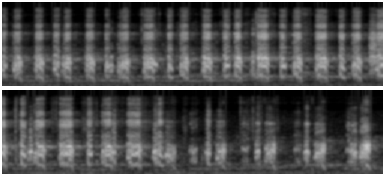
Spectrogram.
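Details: Chukar from Shurobod, a bird hatched last year, keeping up a steady stream of rapid, evenly paced clucking notes, slightly slowing and breaking up near the end.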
